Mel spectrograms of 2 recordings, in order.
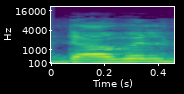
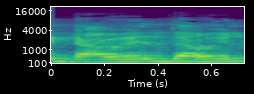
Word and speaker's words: dowel: আমি আবার কথাটা বলছি, উচ্চারণটা হচ্ছে DOWL, EL, ডাবল পিন। ওকে, অনেকে ডাবল বলে, কিন্তু উচ্চারণটা হচ্ছে ডাবল পিন।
